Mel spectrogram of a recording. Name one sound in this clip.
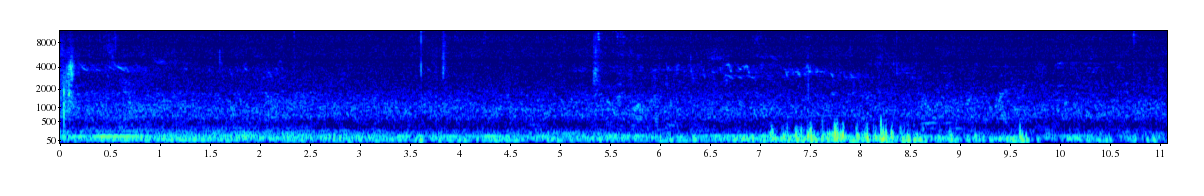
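Wind blusters across the microphone outdoors, with stronger gusts near the end.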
